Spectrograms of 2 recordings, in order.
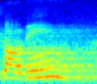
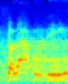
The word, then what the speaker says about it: Salahuddin: of king richard and sardine salahuddin has correctly pronounced his name they were fighting on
